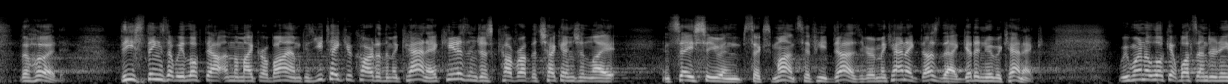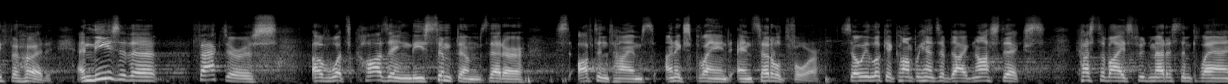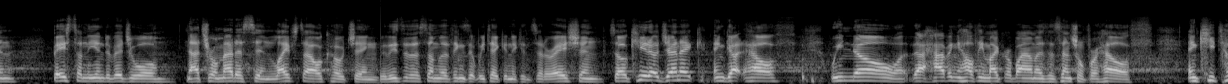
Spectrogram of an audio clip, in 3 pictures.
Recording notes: the audio of two recent lectures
